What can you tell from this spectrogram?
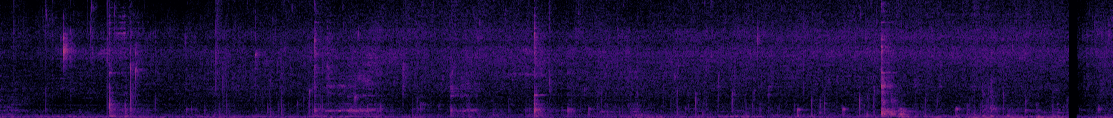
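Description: Aloo puri deep-frying in hot oil in a kadhai, giving a faint, steady sizzle with scattered small clicks and pops.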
